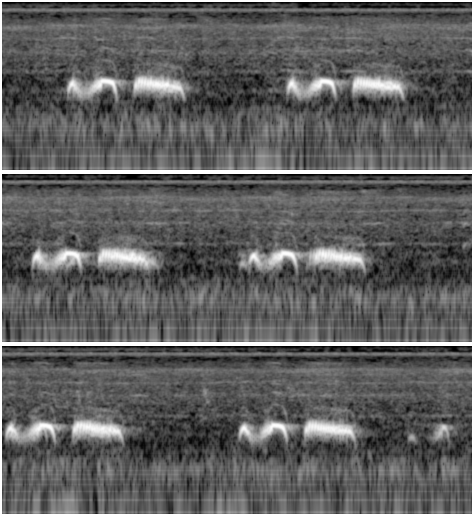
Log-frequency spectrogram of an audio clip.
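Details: Spotted dove (tekukur) trained for competition, showing its skill with evenly spaced cooing phrases, each a quick double note then a longer low coo, repeated roughly every two seconds about five times, with a faint steady hiss.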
